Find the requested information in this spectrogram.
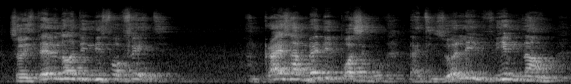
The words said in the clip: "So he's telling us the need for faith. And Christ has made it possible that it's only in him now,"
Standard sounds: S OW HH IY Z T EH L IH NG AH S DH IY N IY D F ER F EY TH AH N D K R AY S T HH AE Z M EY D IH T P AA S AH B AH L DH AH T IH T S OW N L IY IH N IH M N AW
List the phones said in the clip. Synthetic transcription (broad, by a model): S OW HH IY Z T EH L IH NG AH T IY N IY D F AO F EY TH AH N K R AY S T HH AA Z M EY D IH T P AA S AH B AH L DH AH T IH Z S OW L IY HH IH M N AW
